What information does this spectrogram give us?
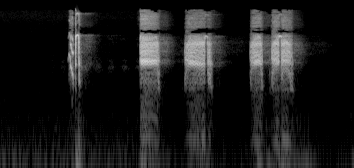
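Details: Black francolin calling: a harsh, grating phrase of five loud rasping notes, a short first note then two pairs, delivered over about two seconds in a quiet setting.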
